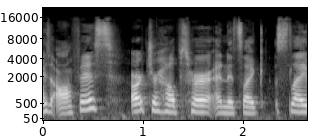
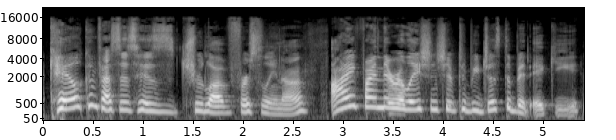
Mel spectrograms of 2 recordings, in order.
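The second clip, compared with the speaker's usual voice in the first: ordinary delivery, nothing marked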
